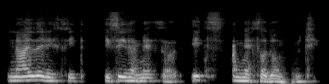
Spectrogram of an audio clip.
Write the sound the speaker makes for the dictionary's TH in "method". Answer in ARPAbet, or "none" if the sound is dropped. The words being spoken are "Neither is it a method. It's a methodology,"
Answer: TH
